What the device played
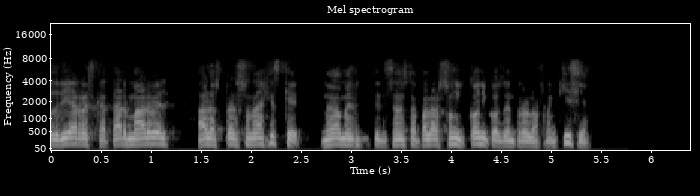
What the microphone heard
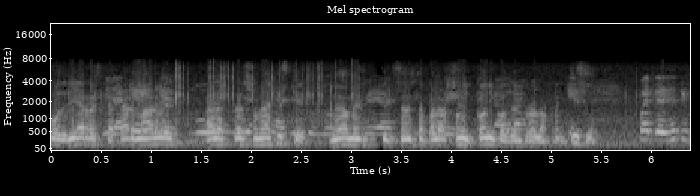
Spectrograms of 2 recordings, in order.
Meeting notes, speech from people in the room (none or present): present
